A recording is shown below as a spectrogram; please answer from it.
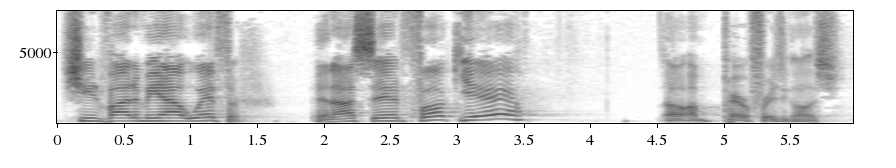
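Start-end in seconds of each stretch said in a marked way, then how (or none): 0.0-3.5 jokey Southern twang, climbing high at the end; silly Southern accent. Acted. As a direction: read the letter as a hammed-up Southerner. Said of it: "your attempt at a Southern accent".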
